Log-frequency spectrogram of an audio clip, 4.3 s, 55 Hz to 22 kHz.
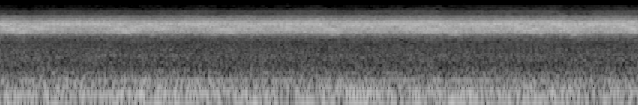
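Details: Cicadas singing up in the trees on a summer evening in Nebraska, July 2019: a dense, steady, high hissing buzz that holds unbroken and even throughout, with a faint low rumble beneath.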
